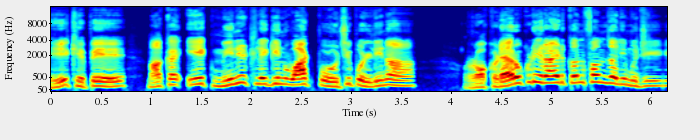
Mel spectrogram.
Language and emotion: Goan Konkani, surprised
